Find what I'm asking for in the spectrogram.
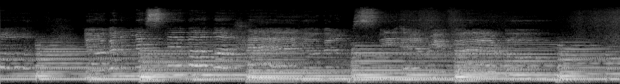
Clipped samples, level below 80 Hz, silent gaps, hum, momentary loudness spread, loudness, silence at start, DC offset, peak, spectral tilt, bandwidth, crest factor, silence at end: under 0.1%; -66 dBFS; none; none; 4 LU; -15 LUFS; 0 s; under 0.1%; 0 dBFS; -5.5 dB/octave; 14.5 kHz; 14 dB; 0 s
